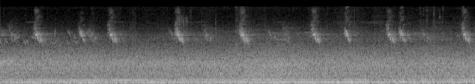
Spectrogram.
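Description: A songbird calling repeatedly with short, high chirps that sweep downward, roughly one or two a second, over a low steady hum.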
